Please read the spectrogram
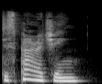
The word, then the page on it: disparaging: British English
